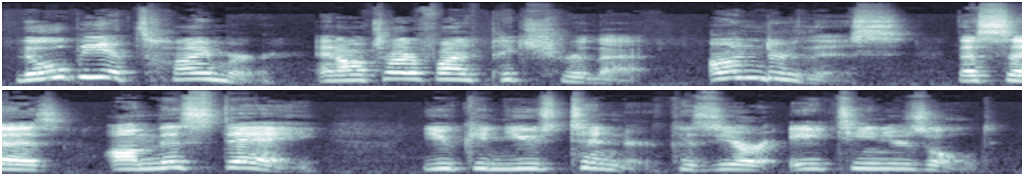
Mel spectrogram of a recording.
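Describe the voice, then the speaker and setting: A woman's voice: a little high, big pitch swings, moderate pace. A nineteen-year-old woman ranting in a casual, unscripted vlog style, exasperated and emphatic, with plenty of swearing. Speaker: online video creator.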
